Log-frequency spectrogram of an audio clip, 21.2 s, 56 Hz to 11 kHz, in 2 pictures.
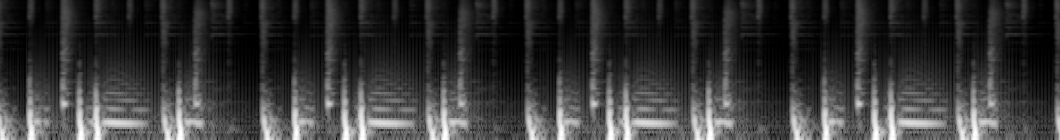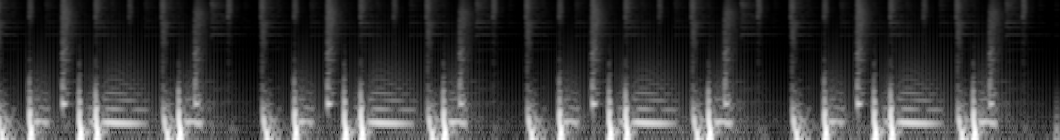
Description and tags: sewer cap2 90bpm
dragging bassline, good groove, produced in reason......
